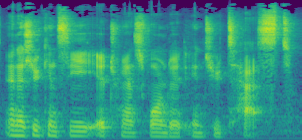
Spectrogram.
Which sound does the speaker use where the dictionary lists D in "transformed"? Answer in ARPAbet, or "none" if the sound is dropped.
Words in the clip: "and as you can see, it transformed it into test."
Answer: D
